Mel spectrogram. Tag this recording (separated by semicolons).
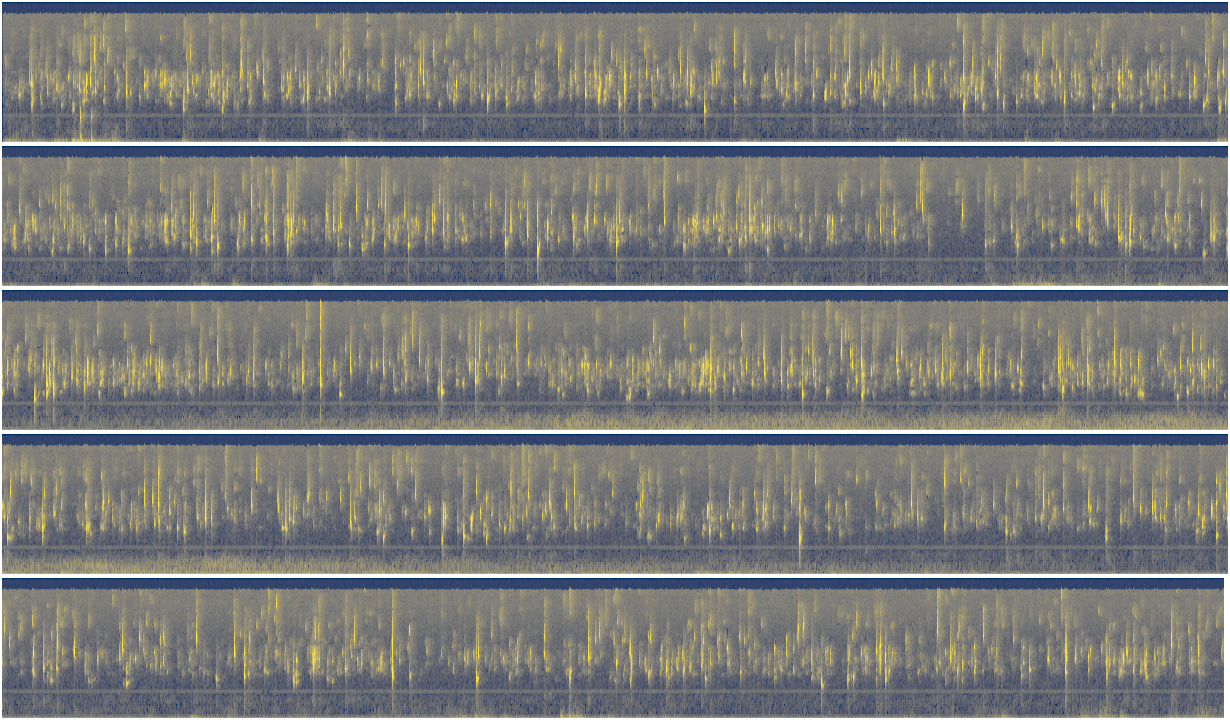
ambient; dribble; field-recording; flow; loop; noise; relaxation; relaxing; river; stream; trickle; water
